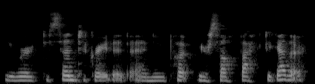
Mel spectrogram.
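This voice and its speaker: A woman playing an anxious, wounded lover in a fan-made superhero drama, with halting, emotional delivery. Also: lowish voice, little pitch movement, gravelly, highs cut off. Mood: frightened, tender. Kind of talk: dramatic acting in a fan-made online play.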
